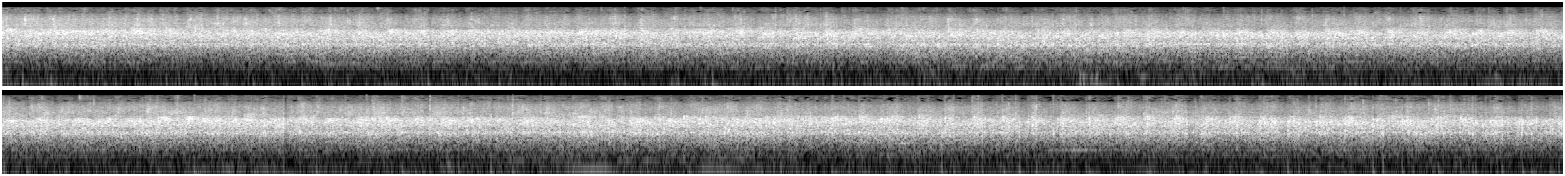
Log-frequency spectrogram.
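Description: A large audience applauding, a dense steady clapping that holds unbroken throughout.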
